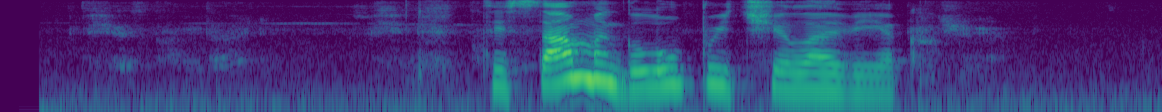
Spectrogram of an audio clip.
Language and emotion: Russian, neutral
